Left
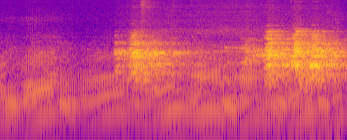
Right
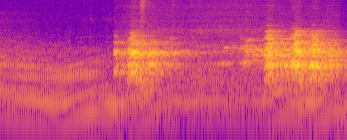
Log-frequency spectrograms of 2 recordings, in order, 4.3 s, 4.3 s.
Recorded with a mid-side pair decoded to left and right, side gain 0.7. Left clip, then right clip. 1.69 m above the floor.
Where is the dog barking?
55° right, 3.5 m; by 4.2 s 15° right, 4.5 m.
